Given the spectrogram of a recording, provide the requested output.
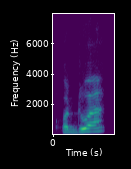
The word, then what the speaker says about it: Oduah: Odoa.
